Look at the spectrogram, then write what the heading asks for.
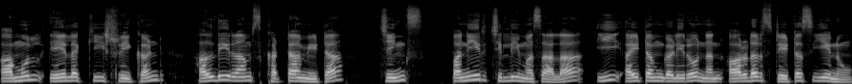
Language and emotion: Kannada, neutral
